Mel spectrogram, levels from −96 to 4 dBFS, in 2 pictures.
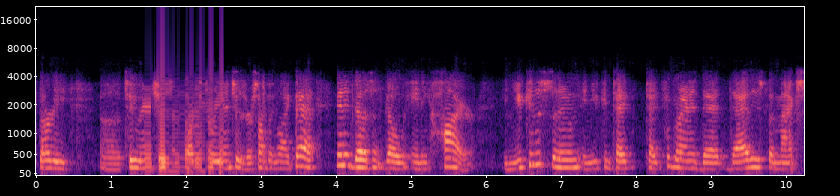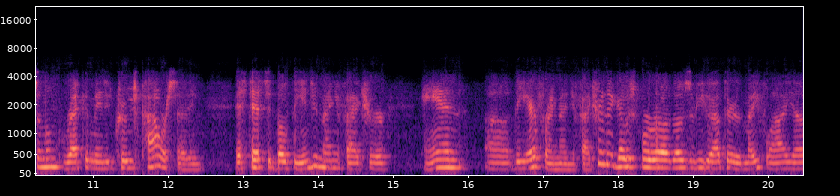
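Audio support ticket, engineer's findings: Robotic sound from repeated short buffers, 1.45 to 2.50 s. Rigid, metallic 100 Hz buzz; roughly 70% of that stretch is repeated material. Likely buffer underrun: last block, which fits a 10 ms buffer, looped while new audio is skipped.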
